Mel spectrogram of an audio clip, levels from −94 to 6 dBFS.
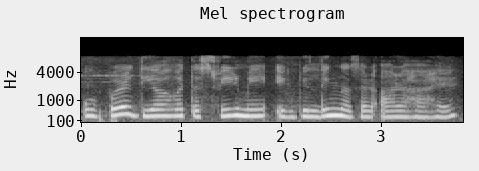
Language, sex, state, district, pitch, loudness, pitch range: Hindi, female, Assam, Kamrup Metropolitan, 245 Hz, -13 LUFS, 225-255 Hz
